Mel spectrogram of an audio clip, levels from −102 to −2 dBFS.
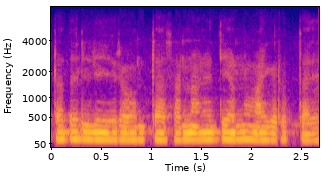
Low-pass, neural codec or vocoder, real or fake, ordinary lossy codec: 7.2 kHz; none; real; Opus, 24 kbps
